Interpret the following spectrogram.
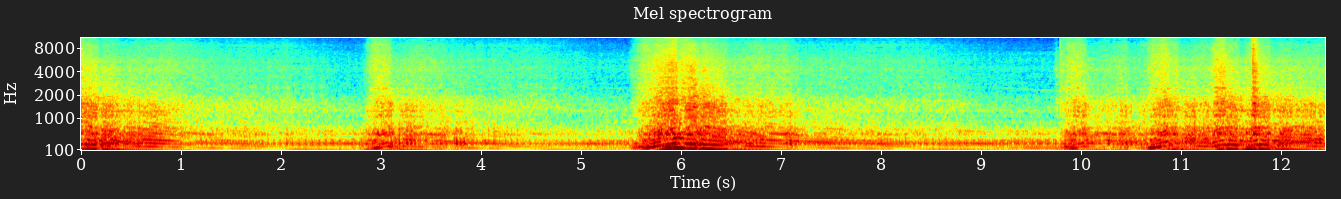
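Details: Car engine revving: a loud, raspy blatting that rises and falls with each rev, with a harsh puffing edge. The cause is an exhaust leak at a loose muffler, which was being cut off but was stuck on a rusty stripped bolt.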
